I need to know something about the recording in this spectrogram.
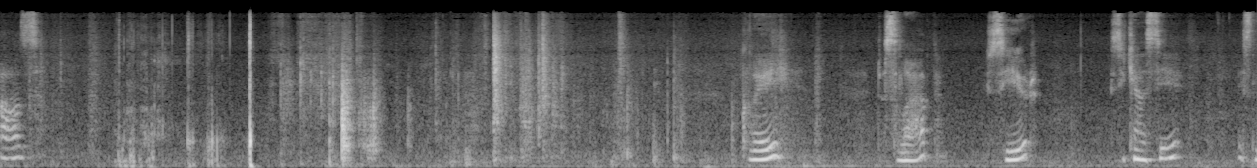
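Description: A woman speaks close by, calmly.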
